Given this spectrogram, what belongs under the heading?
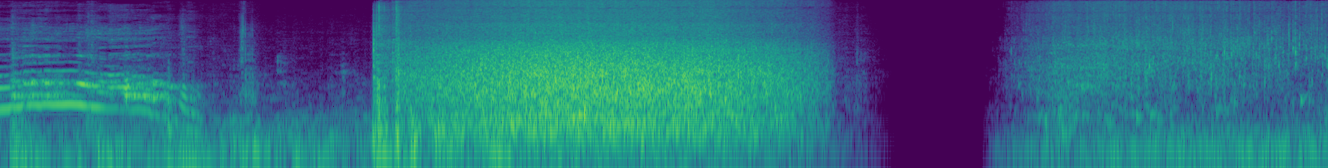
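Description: Water of the Mississippi River flowing, a broad rushing wash that swells loud for a few seconds, cuts out briefly, then returns steadily; a voice is heard briefly at the start.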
